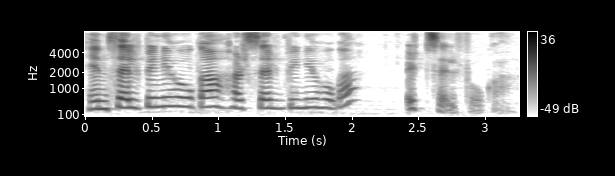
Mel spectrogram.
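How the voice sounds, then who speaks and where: A woman teacher explaining grammar in a recorded lesson, reading example sentences slowly and asking and answering her own questions. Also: sits high, steady tone, darkish tone. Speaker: English teacher.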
